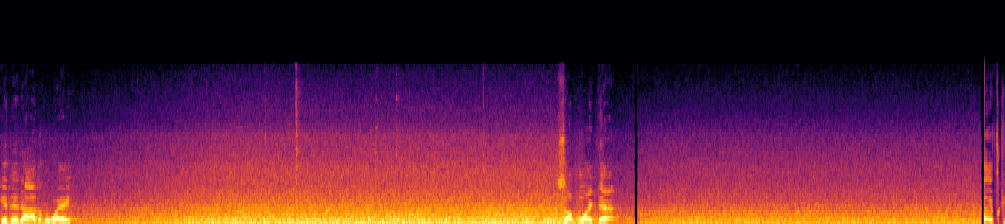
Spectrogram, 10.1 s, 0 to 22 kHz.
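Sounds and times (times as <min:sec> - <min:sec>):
fan running with low hum: 0:00.0 - 0:10.0.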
